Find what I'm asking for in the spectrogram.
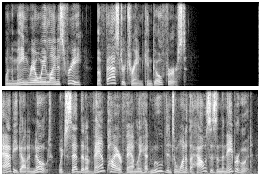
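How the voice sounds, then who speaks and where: Male narrator for riddle stories, slightly high voice, very animated delivery. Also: normal speed, dry recording, studio quality.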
